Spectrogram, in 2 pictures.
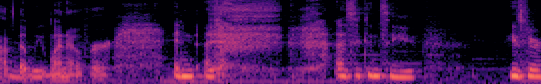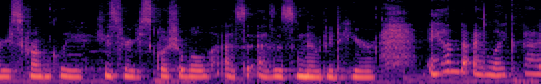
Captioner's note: laughter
